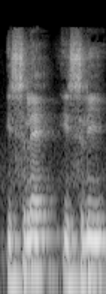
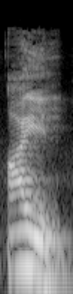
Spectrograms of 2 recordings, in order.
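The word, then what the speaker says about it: isle: lettuce I എസ് എൽ ഇസ്ലെ ഇസ്ലിയെ എന്നൊന്നും വായിക്കരുത് ഇതിൻറെ pronunciation ഈസ് ഐയിൽ ഐ എസ് എൽ ഇ ഈസ് ഐയിൽ മീനിങ് ചെറുദ്ദ്വീപ് ഇതേ അർത്ഥത്തിൽ മറ്റൊരു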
